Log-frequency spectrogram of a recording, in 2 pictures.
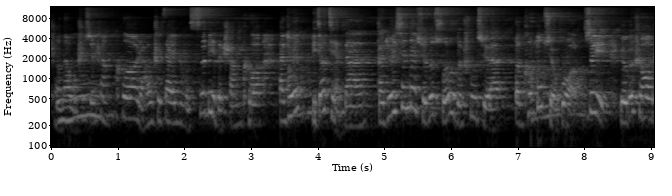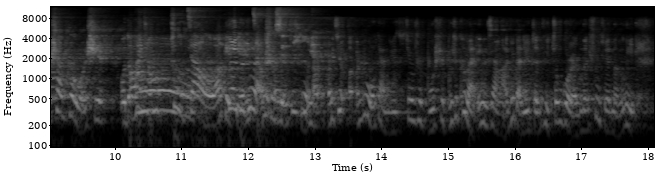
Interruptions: present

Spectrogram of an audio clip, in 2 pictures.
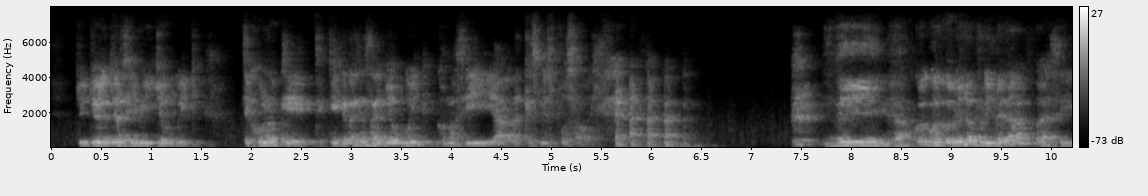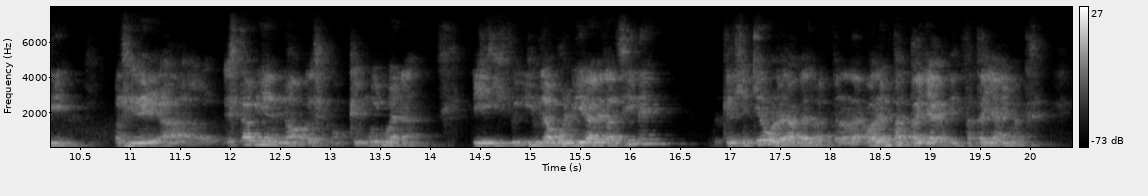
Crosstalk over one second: present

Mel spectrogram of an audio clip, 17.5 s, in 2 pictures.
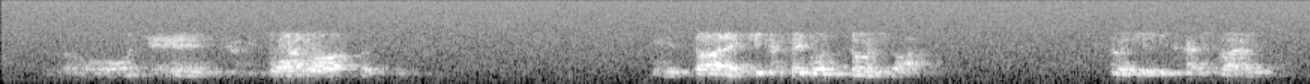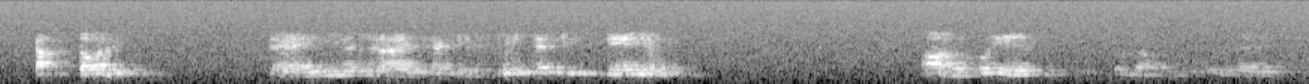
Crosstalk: present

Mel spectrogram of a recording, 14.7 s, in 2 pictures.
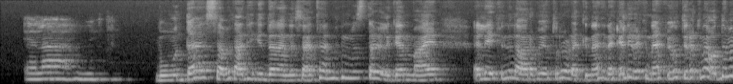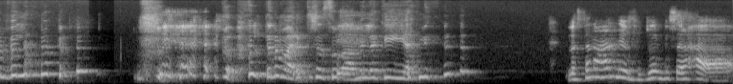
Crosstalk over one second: none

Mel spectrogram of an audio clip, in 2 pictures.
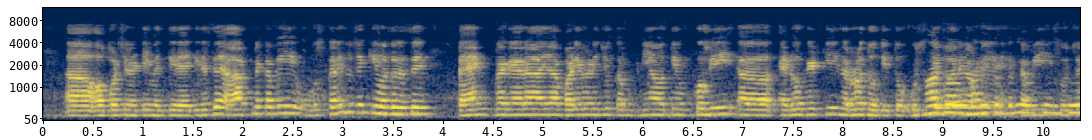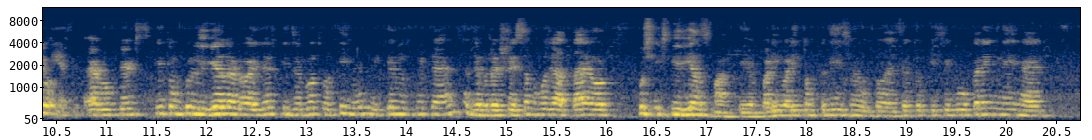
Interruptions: present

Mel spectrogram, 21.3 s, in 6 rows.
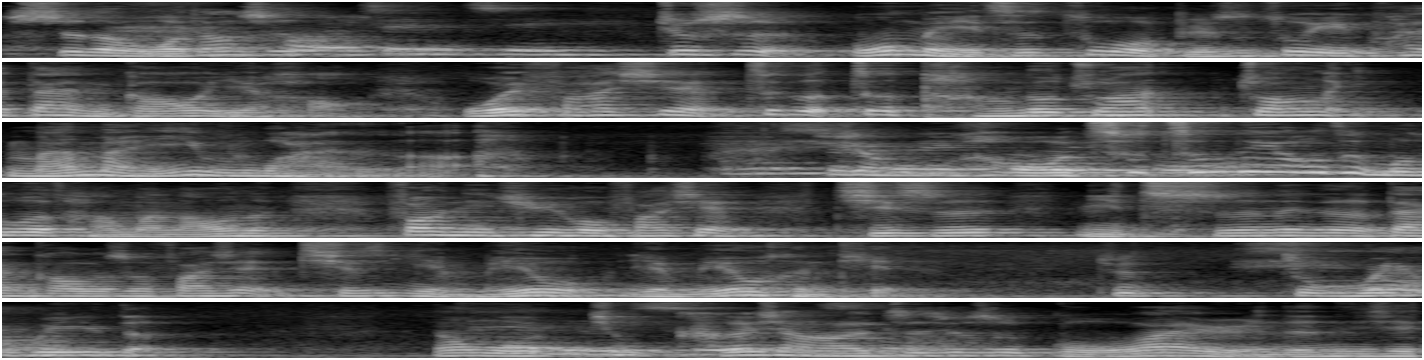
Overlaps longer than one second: present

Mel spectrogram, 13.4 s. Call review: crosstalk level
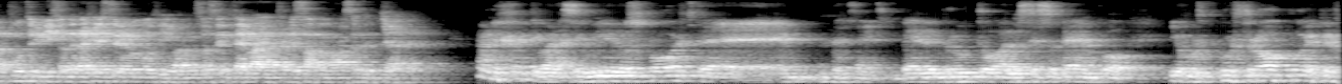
none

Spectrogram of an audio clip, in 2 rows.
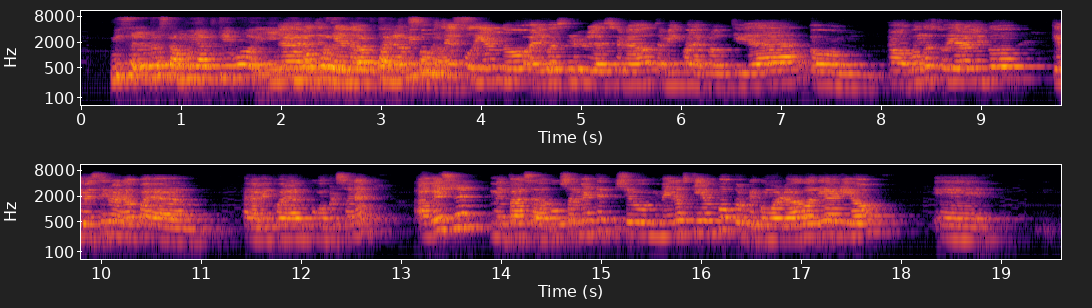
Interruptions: present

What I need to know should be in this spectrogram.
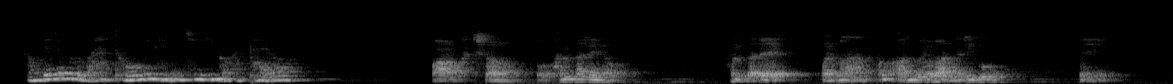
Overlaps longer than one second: none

